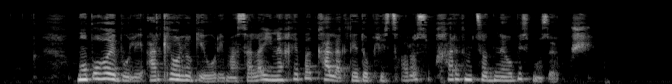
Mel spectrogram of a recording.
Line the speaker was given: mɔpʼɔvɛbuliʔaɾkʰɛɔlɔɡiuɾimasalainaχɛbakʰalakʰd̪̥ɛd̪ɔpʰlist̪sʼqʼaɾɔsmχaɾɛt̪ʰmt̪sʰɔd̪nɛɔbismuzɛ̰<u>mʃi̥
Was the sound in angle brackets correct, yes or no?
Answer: yes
